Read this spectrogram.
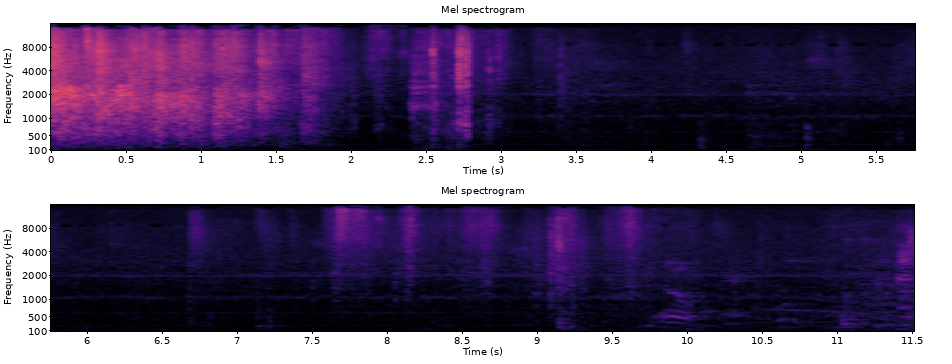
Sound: applause

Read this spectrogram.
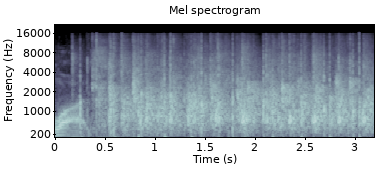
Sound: applause

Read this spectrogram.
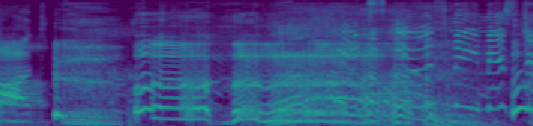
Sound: sobs

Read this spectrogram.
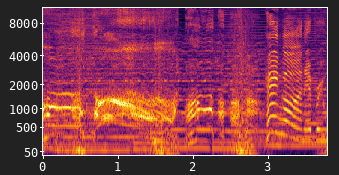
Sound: chuckling

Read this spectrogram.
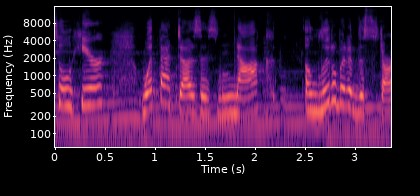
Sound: none

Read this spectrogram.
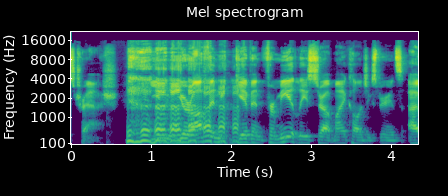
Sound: laughs

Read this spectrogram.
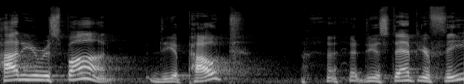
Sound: chuckles

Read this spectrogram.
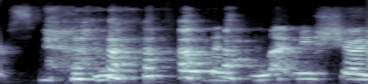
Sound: laughs

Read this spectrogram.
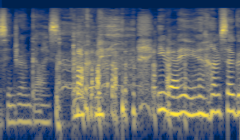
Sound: group laughing

